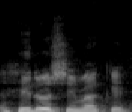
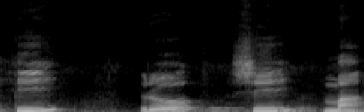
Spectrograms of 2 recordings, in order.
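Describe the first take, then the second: First: Said in the usual way. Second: "হি, রো, সি, মা" with a clear pause after each syllable. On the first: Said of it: "যেমন আমি বলি". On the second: Shown as a demonstration. Teacher splits Hiroshima into syllables for students, syllable by syllable. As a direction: break "হি, রো, সি, মা" into four separate beats. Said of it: "syllable ভাগ করে যদি উচ্চারণ করো".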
